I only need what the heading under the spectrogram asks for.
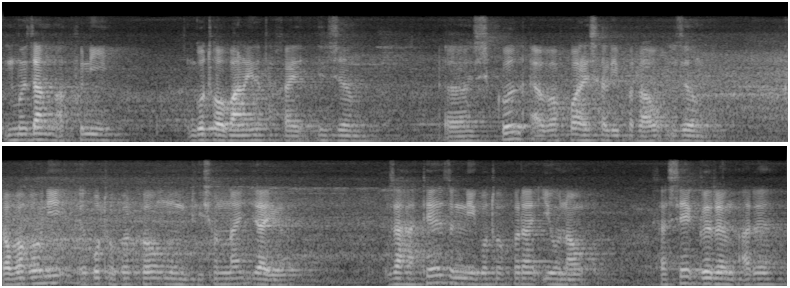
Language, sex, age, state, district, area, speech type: Bodo, male, 18-30, Assam, Chirang, rural, spontaneous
